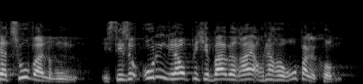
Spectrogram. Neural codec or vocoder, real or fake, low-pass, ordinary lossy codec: codec, 16 kHz, 8 kbps, FunCodec, trained on Chinese and English, 25 frames a second; fake; none; none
